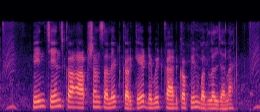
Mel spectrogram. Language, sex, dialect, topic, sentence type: Bhojpuri, male, Western, banking, statement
